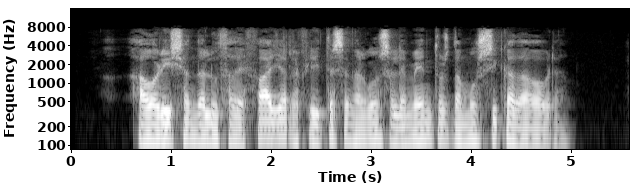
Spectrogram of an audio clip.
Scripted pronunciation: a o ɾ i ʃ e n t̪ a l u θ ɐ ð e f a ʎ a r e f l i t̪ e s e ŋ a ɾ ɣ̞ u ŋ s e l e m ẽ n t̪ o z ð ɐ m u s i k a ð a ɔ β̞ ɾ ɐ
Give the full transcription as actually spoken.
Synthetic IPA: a o ɾ i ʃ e n d̪ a l u θ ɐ ð e f a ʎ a r e f l i t̪ e s e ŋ a l ɣ̞ u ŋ s e l e m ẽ n t̪ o z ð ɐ m u s i k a ð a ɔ β̞ ɾ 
